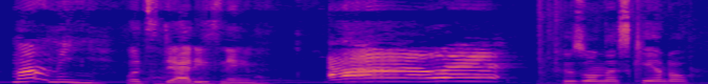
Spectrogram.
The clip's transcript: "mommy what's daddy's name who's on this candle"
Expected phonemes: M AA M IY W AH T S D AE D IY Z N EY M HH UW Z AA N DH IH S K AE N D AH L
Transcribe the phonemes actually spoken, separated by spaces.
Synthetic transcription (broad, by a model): M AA M IY W AH T S D AE D IY Z N EY M HH UW Z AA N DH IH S K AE N D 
